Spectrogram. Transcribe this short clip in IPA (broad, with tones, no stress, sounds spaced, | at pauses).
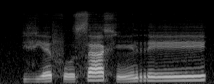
vʲ ɛ˩˧ f o˩ s a˦˥ x ẽ˩˧ r eː˦˥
